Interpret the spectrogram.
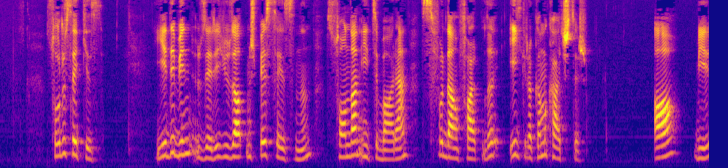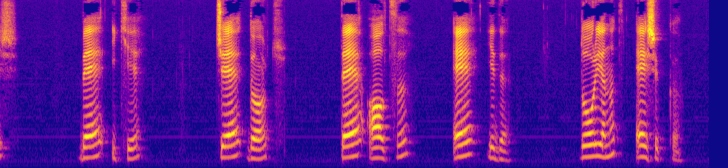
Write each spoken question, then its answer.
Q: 7000 üzeri 165 sayısının sondan itibaren sıfırdan farklı ilk rakamı kaçtır?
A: Doğru yanıt E şıkkı.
